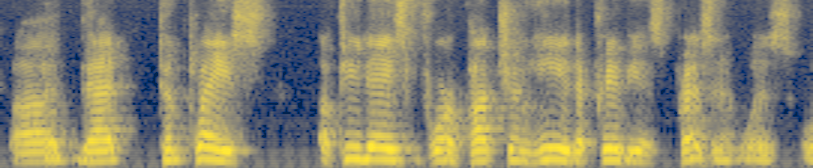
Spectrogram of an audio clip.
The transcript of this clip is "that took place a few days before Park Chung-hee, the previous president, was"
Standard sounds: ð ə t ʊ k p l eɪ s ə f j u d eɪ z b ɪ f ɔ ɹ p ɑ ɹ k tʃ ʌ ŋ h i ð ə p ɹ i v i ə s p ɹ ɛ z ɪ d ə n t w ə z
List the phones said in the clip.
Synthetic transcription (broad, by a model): ð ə t ʊ k p l eɪ s ə f j u d eɪ z b ɪ f ɔ ɹ p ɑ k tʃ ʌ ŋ h i ð ə p ɹ i v i ə s p ɹ ɛ z ɪ d ə n t w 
